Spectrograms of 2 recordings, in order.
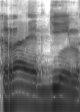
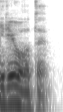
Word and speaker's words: Riot Games: Riot Games, запишите, пожалуйста, сейчас мою просьбу произносить как Riot Games. Почему Riot Games, а не Риоты?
